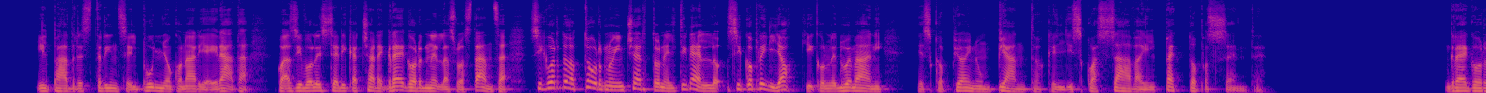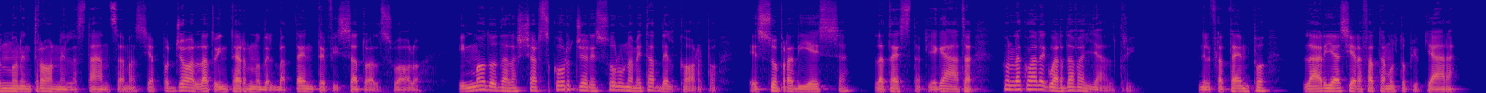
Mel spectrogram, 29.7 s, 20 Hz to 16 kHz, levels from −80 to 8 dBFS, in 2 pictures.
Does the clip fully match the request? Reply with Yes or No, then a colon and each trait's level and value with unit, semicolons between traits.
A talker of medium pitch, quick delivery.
No: low, 105 Hz; fast, 180 wpm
